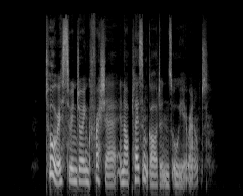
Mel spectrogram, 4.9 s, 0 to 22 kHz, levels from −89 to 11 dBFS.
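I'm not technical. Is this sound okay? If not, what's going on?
No. After "pleasure gardens all year", at 3.95–3.97 s, compressed frames skipped: a few stored chunks, roughly 70 ms, never play, so speech jumps ahead.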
